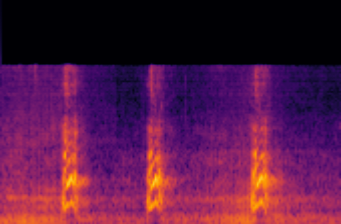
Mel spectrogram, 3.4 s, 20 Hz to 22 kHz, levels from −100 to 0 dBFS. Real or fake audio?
fake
